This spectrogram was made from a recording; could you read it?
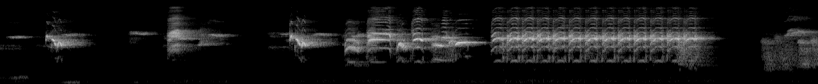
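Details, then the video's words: Grey-cheeked bulbul singing loudly for a bird-tutoring track recorded on a phone: several short bright phrases, then a chattering run leading into a harsh, buzzy rattle held for about two seconds, and a last fainter note. "Burung brinji kelabu gacor. Masteran burung.Suara burung brinji kelabu"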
